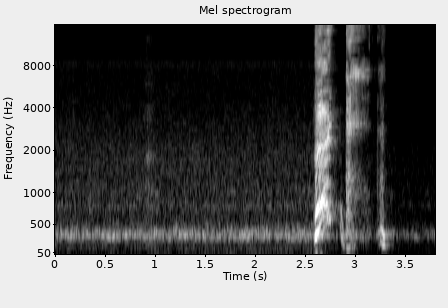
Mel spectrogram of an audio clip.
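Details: Steady background hum, then one forceful sneeze with a sharp burst and a short trailing exhale; a single sneeze during a sneezing challenge with nose blowing.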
